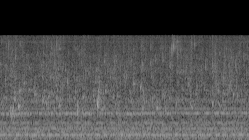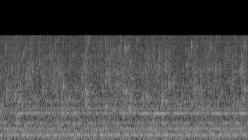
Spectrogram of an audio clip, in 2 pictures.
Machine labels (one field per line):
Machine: pump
